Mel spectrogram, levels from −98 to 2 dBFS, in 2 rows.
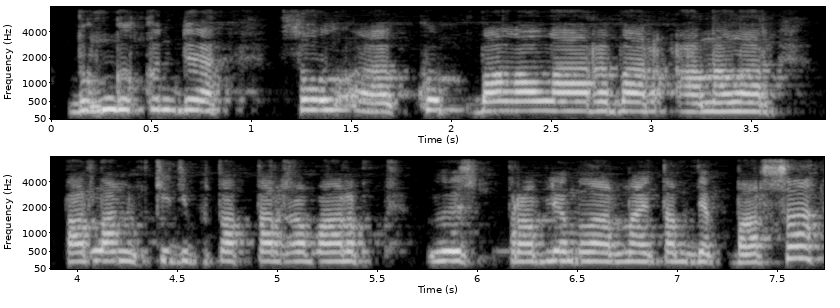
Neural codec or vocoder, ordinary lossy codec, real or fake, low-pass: none; none; real; 7.2 kHz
